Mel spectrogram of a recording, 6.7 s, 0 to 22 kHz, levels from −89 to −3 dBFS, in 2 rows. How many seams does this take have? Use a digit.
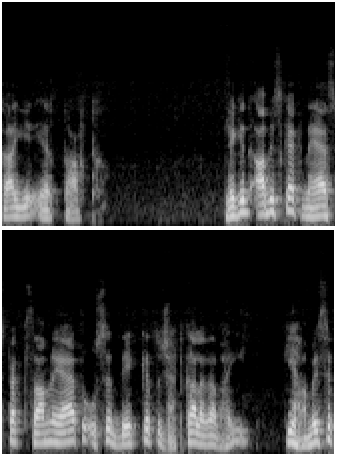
0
